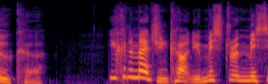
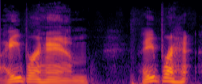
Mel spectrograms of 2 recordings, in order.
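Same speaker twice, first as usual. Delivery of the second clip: ordinary talk, nothing marked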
